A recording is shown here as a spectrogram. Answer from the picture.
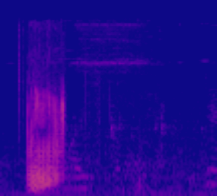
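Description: A fart-prank noise: one loud fart sound lasting under half a second, shortly after the start.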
